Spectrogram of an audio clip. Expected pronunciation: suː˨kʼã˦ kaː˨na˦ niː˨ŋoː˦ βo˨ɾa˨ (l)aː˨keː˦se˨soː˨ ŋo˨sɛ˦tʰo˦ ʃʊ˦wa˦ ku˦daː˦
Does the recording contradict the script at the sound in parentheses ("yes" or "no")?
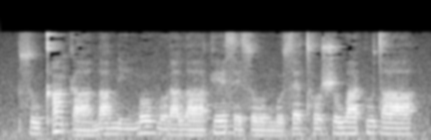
no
